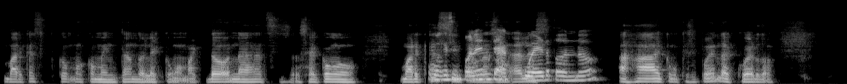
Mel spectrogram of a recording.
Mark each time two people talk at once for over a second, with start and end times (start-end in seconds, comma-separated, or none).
4.3-5.6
